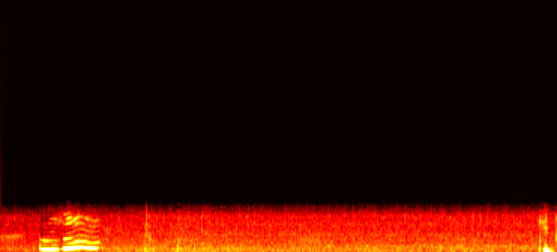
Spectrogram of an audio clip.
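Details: A kitten named Serra, recorded on an Android phone, gives one drawn-out, wavering meow that rises and then dips. It is followed by faint clicks and household quiet, with a person calling to her nearby.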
